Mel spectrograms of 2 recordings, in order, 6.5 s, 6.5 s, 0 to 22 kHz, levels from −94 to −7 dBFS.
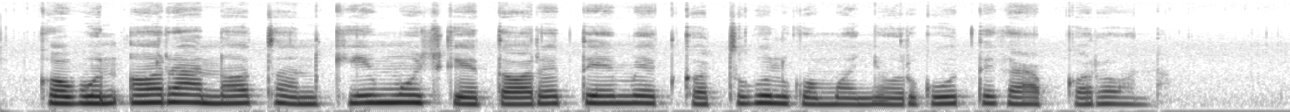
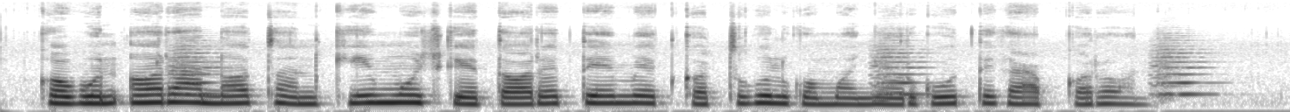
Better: first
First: none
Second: background sound (Bowed string instrument); 16 dB below the speech

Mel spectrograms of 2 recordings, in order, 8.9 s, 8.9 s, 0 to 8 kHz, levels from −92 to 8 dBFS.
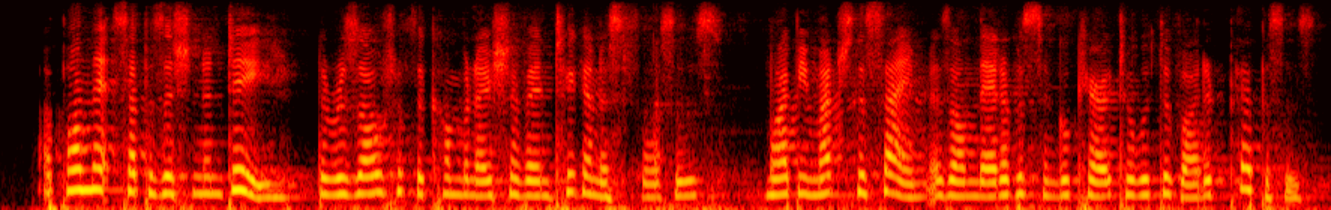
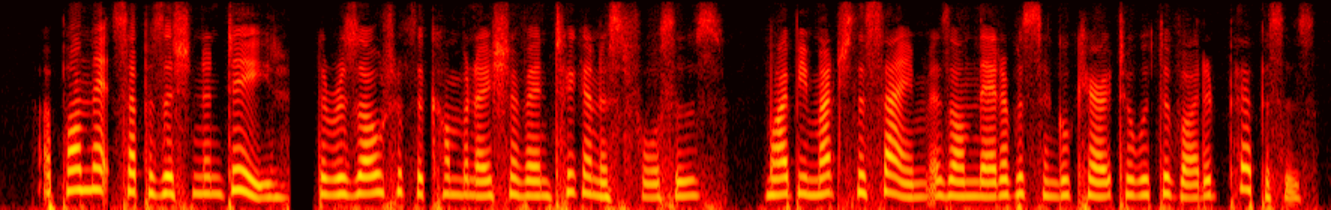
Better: second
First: noise reduction (neural separator model SepFormer DNS4)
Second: none

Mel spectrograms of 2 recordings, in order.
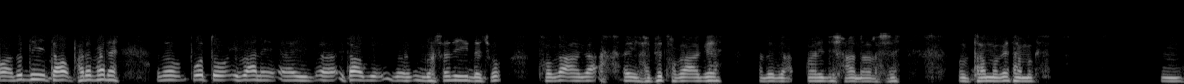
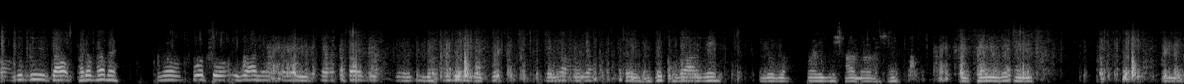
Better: first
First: none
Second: noise reduction (neural mask model RNNoise)

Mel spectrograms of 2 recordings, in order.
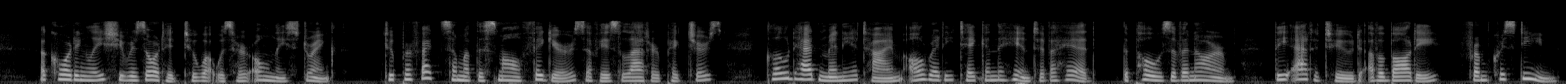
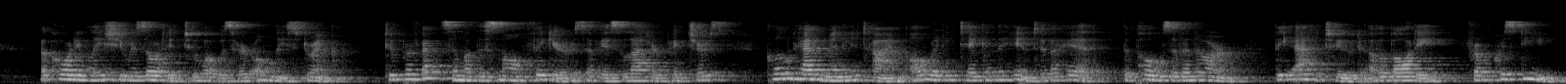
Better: first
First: none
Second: room echo; dies away in 0.9 s

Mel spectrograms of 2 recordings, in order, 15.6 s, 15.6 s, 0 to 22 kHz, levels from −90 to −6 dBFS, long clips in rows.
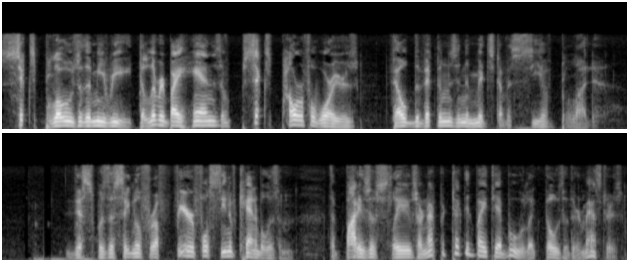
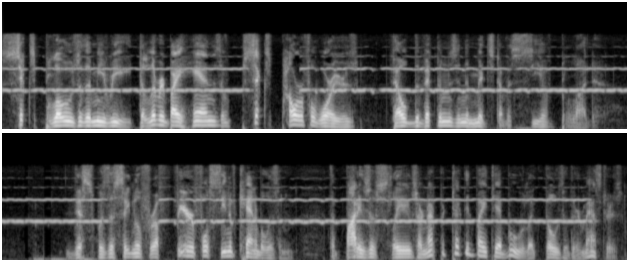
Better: first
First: none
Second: background sound (Wind instrument, woodwind instrument); 9 dB below the speech

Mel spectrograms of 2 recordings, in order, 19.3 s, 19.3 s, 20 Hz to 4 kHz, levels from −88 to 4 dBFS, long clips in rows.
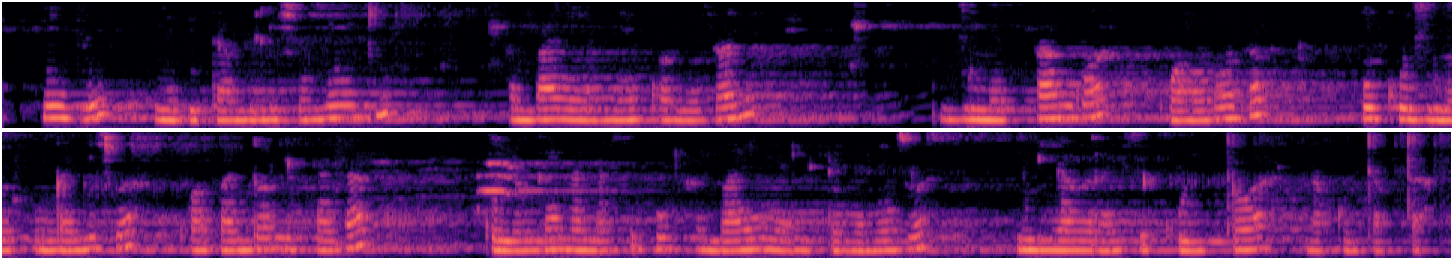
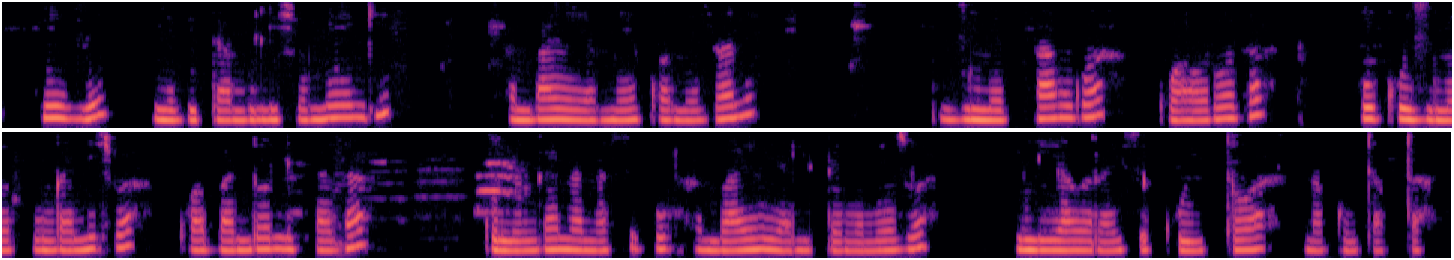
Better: second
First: room echo; dies away in 1.9 s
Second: none

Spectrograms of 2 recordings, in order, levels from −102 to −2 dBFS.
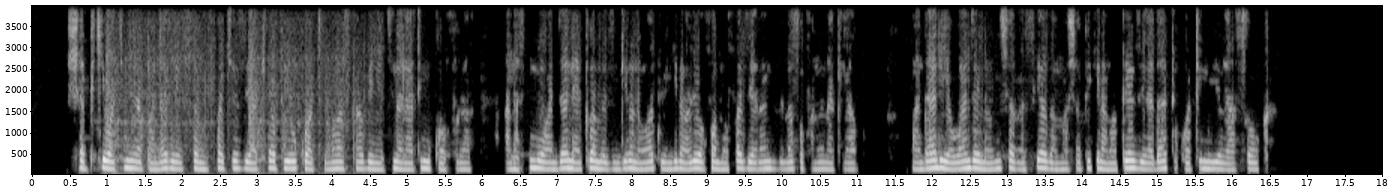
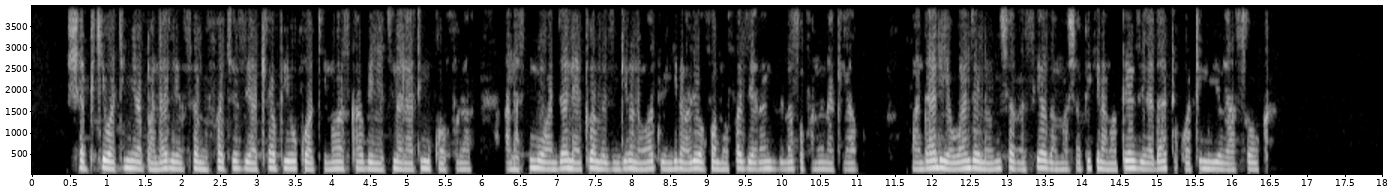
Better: second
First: noise reduction (neural mask model RNNoise)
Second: none

